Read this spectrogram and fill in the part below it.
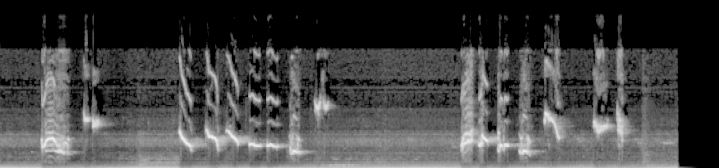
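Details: Two bursts of orange-banded thrush song, each a quick string of sharp whistled and squeaky notes stepping downward, separated by a silent gap, over a faint continuous hum.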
